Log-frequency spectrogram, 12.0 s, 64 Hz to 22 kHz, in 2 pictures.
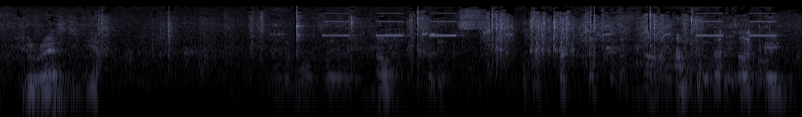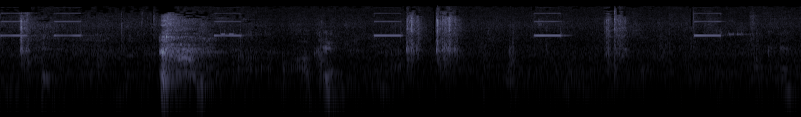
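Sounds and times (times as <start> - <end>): short high electronic beeps: 2.4 - 3.5, 5.0 - 6.7
loud cough: 7.2 - 7.8.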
